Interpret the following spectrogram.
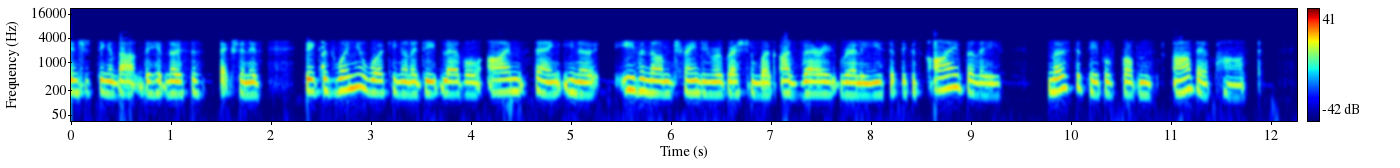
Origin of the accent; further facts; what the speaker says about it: Australia; I mean, I'm Australian. We drink.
